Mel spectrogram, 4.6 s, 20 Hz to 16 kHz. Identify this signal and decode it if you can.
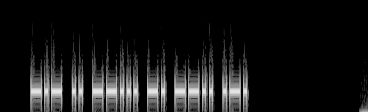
Morse code, heard as a keyed tone, about 34 wpm, 700 Hz. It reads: KI7NZR
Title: Speed Racing - USA 2x3 Call Signs 28wpm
